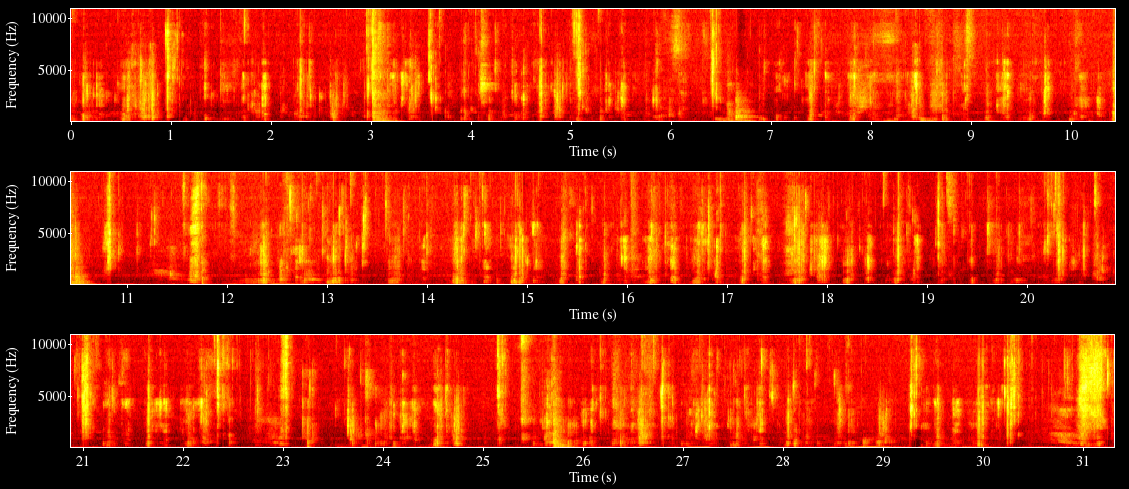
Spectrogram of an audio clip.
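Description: Close-miked wet chewing and slurping of creamy fettuccine alfredo, with many quick, sticky mouth clicks and smacks.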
